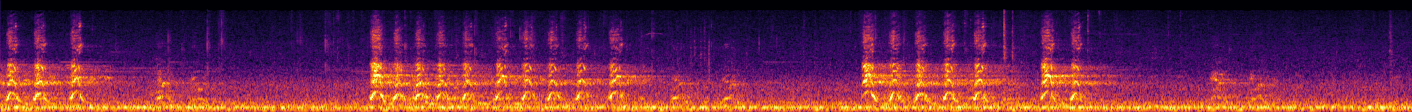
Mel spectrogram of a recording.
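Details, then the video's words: Dog keeps up nuisance barking, several short volleys of quick, sharp barks separated by brief pauses across fourteen seconds, some barks fainter than others, over a steady low-pitched hum. "Nuisance barking again."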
